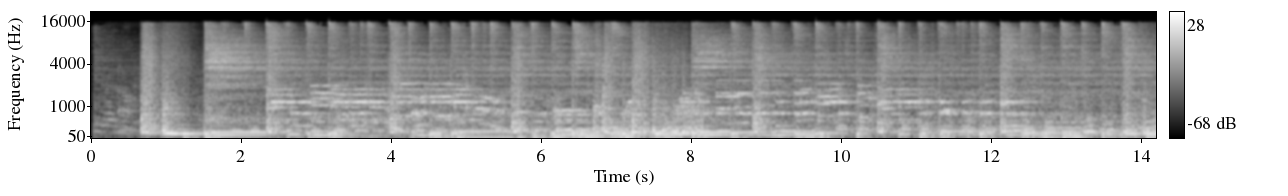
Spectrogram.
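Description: Live big band playing an instrumental intro, with drum kit hits under horn chords and saxophone. The band comes in abruptly, loud, under a second in.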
